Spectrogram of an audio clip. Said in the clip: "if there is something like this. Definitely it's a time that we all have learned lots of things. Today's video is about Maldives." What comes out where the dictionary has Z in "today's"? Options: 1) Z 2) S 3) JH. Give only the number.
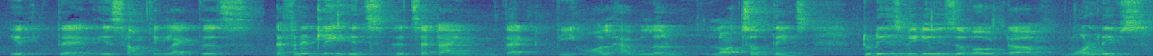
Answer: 1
